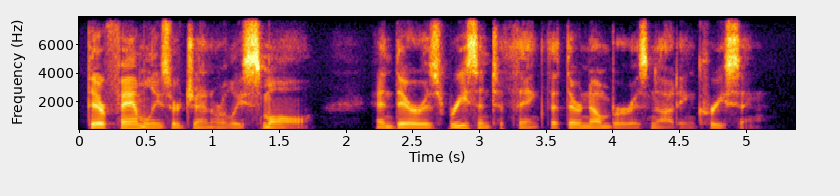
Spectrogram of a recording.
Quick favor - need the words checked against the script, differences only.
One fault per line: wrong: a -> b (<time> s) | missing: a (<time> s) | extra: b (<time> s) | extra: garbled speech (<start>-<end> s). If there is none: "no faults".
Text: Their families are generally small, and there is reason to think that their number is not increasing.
no faults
